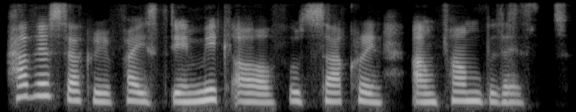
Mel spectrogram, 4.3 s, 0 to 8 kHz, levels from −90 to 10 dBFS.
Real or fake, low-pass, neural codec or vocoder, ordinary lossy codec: fake; 7.2 kHz; codec, 16 kHz, 0.8 kbps, ZipCodec; none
